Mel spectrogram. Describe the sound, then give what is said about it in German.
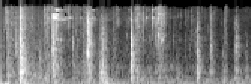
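The parish pastor opens the door of the small village church of Pödelwitz, Saxony, on a hill among old deciduous trees. Keys jingle and a series of sharp metallic clicks and clunks ring out, irregular and fairly quiet, with no voices. “öffnet die Tür zur Dorfkirche.”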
